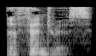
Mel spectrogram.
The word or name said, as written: offendress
